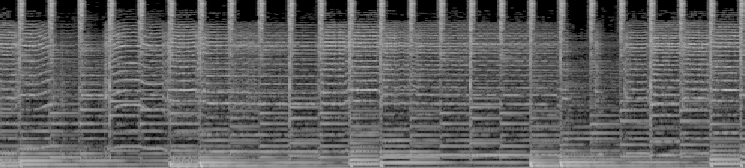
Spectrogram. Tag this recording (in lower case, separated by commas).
plucked string instrument, music, guitar, strum, musical instrument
